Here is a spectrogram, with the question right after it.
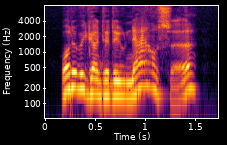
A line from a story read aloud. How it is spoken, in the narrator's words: said Carrot anxiously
